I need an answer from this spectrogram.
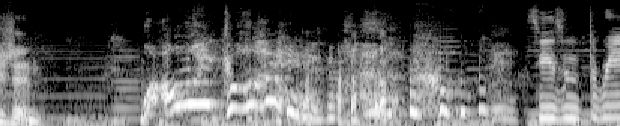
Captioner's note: laughs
